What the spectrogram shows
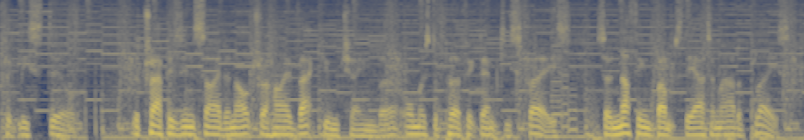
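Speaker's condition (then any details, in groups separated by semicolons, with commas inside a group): No condition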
